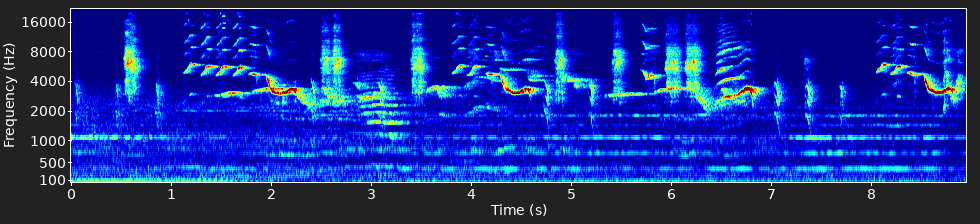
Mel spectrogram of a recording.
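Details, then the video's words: Bayeman singing constantly, a lively run of high whistled notes, rapid trills and sharp chips that keep recurring, with a low steady hum behind. "suara burung bayeman gacor"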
